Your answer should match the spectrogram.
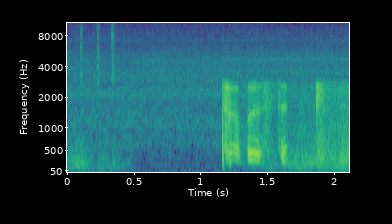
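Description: Air traffic control radio on the airport ground frequency: about a second of quiet radio hiss, then a thin, radio-filtered voice transmission begins.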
